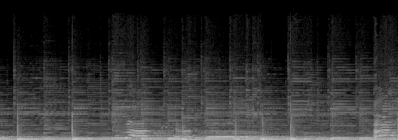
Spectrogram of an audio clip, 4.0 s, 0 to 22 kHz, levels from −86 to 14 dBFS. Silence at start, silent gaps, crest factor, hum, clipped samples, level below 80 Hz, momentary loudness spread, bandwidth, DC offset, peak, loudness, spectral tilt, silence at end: 0 s; none; 14 dB; none; under 0.1%; -28 dBFS; 4 LU; 13 kHz; under 0.1%; -4 dBFS; -20 LUFS; -7 dB/octave; 0 s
